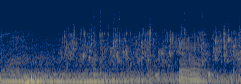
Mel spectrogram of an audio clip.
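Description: Antracol fungicide is stirred into a container of water, giving a soft, continuous trickle and swish of liquid up close. A low hum runs underneath and there is a brief vocal sound.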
